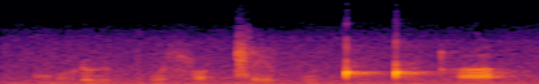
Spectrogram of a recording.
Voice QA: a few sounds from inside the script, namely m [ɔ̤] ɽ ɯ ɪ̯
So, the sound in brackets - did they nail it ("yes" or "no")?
yes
